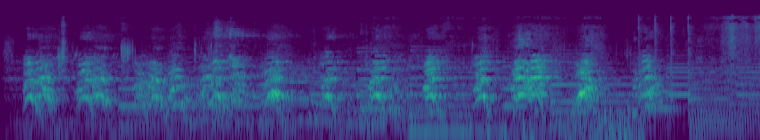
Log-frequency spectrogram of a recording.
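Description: Dog barking repeatedly, about two barks a second, over background music; the barking stops about six and a half seconds in, leaving the music.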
